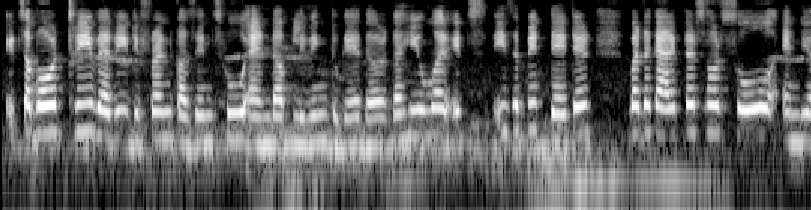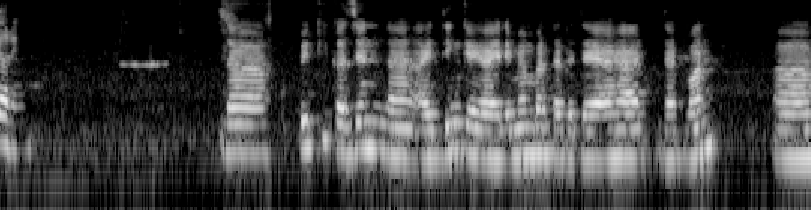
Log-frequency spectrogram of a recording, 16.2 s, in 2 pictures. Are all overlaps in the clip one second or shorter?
Yes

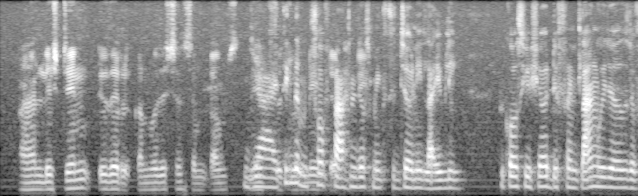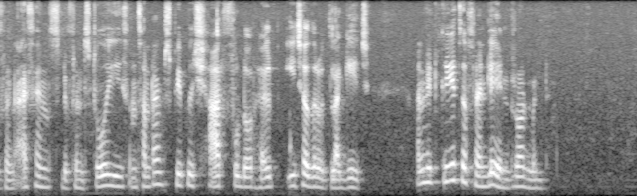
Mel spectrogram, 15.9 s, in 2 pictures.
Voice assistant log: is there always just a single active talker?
No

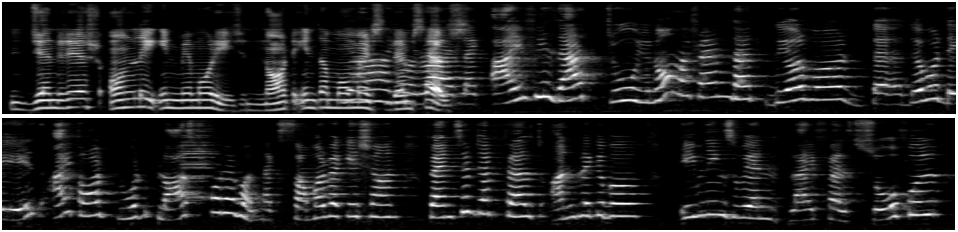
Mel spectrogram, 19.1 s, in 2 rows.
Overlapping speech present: Yes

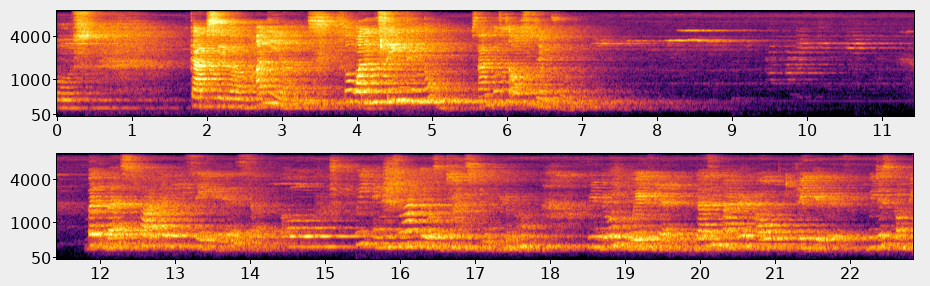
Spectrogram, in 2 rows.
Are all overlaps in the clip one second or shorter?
Yes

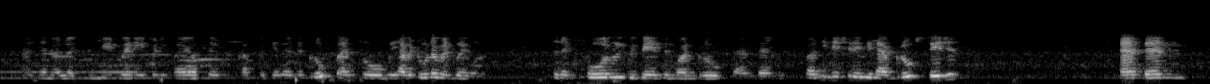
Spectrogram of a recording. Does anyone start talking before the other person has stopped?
No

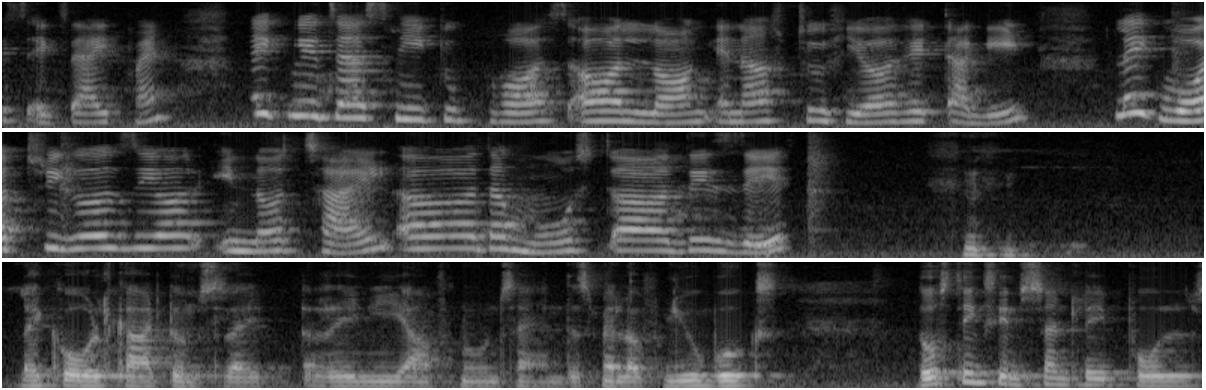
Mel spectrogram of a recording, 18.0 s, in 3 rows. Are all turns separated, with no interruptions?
Yes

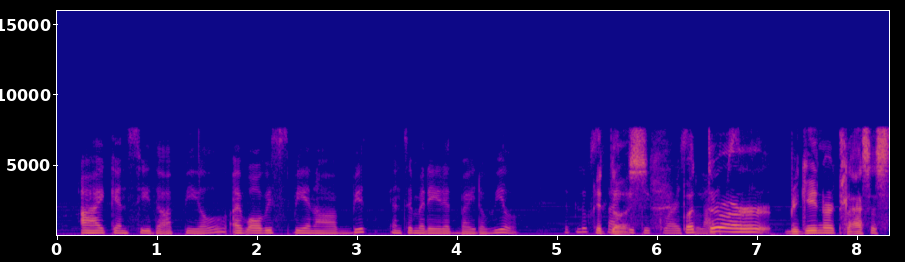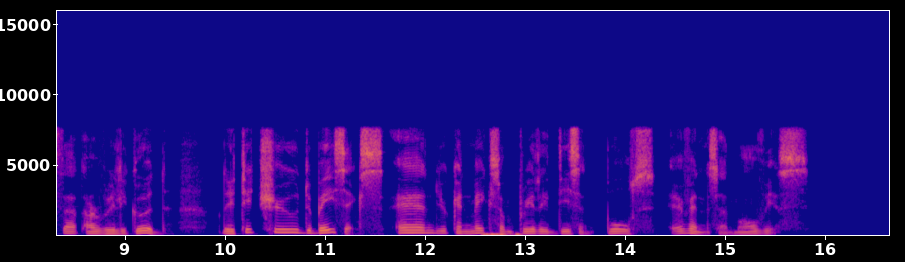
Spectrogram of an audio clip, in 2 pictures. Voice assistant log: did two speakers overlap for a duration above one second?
Yes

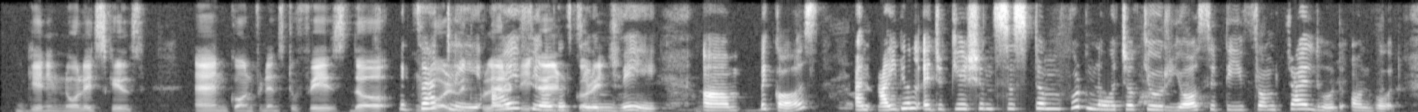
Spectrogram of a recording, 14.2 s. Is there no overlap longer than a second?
No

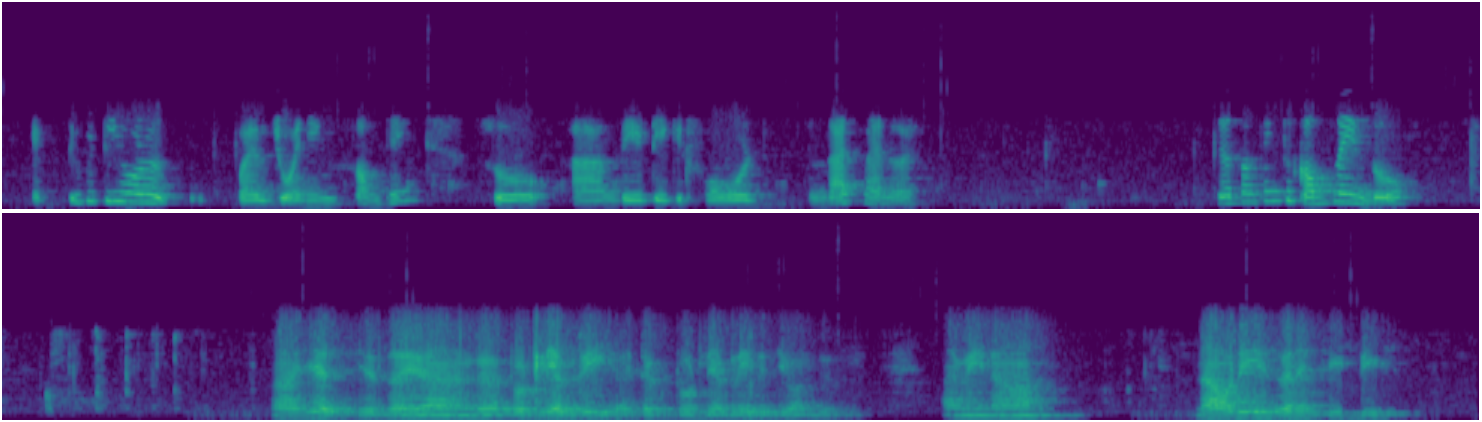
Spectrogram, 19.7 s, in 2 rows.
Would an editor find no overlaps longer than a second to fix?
Yes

